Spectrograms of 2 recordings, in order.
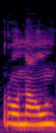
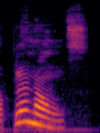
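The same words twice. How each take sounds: First: "प्रोनाउन" ending in n, no final s; mispronounced "प्रोनाउन", stopping on the n; wrong pronunciation. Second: "प्रोनाउंस" ending in a clear s; correct pronunciation. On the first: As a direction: say "प्रोनाउन" with the final s sound dropped. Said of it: "इसको भी गलत बोलते हैं". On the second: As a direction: say "प्रोनाउंस" with n then s at the end. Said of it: "प्रोनाउन नहीं होता". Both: Shown as a demonstration.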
